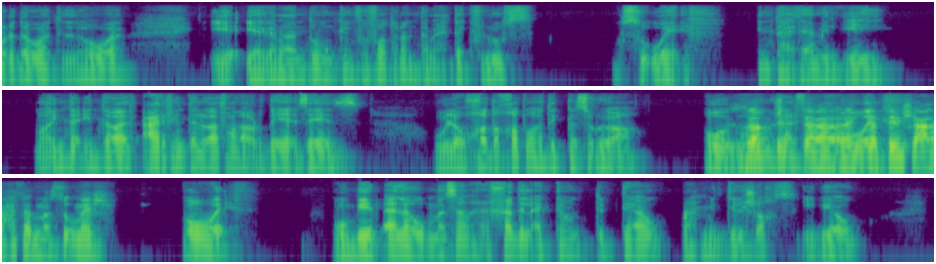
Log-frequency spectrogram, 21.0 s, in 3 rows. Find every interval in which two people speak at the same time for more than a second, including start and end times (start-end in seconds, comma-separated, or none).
12.4-13.8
